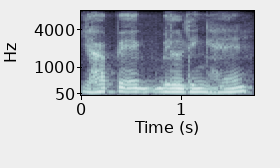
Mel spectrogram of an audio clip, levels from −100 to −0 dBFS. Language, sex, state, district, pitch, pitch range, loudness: Hindi, male, Arunachal Pradesh, Papum Pare, 125 Hz, 120-130 Hz, -15 LUFS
